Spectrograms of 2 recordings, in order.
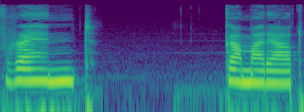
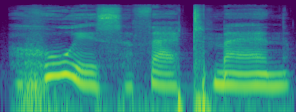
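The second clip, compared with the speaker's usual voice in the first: slow model question; slower than usual. Shown as a demonstration. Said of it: "A vy se zeptejte".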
